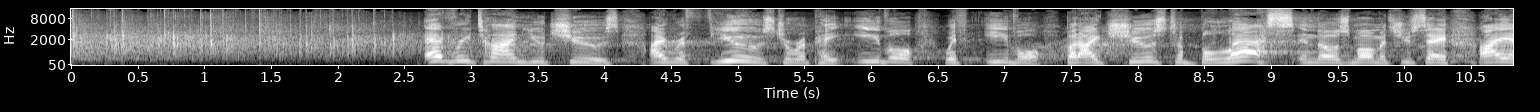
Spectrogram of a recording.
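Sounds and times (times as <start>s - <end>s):
audience clapping: 0.0s - 3.4s
speech: 2.6s - 10.8s.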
